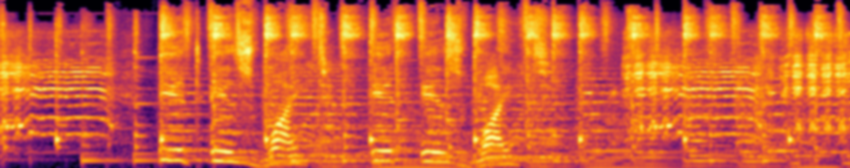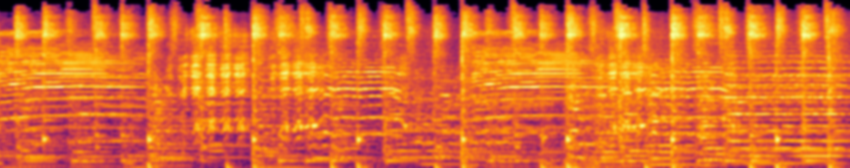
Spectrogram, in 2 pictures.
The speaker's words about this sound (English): There's a sheep on the farm with her one little lamb.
